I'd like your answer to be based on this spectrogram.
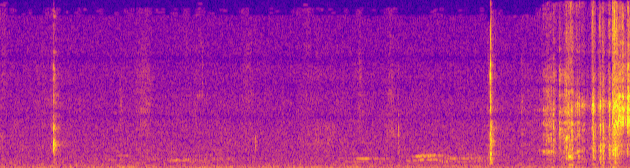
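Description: A utility knife blade scrapes and shaves curls off a dry, solid rectangular yellow DURU bar soap held in hand over a gold glitter mat. Quiet faint scraping is punctuated by two sharp, bright ticks, then builds into a louder, dense, crackly high-pitched shaving at the end.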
